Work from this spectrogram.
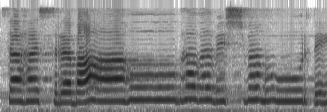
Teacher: ಹ ಮೇಲೆ ಆಘಾತ ಬಾಹು ಎರಡು ದೀರ್ಘ ಸಹಸ್ರ ಬಾಹು ಭವ ವಿಶ್ವಮೂರ್ತೆ [ಸಂಗೀತ] ವಿಶ್ವ ವಿ ಮೇಲೆ ಆಘಾತ ಮೂರ್ತೆ ಎರಡು ಅಕ್ಷರ ದೀರ್ಘ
